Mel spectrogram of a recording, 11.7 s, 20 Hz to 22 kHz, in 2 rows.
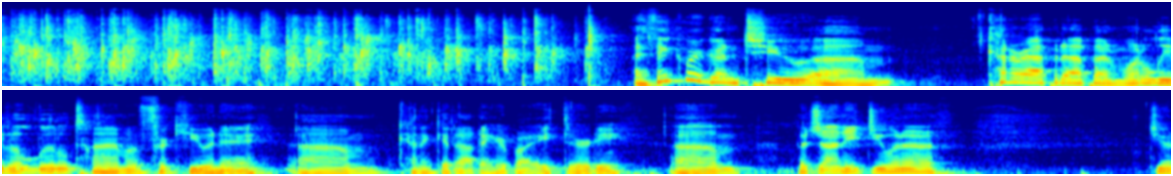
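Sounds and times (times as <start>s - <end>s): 
live audience applauding: 0.0s - 3.2s
speech: 3.2s - 10.7s.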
